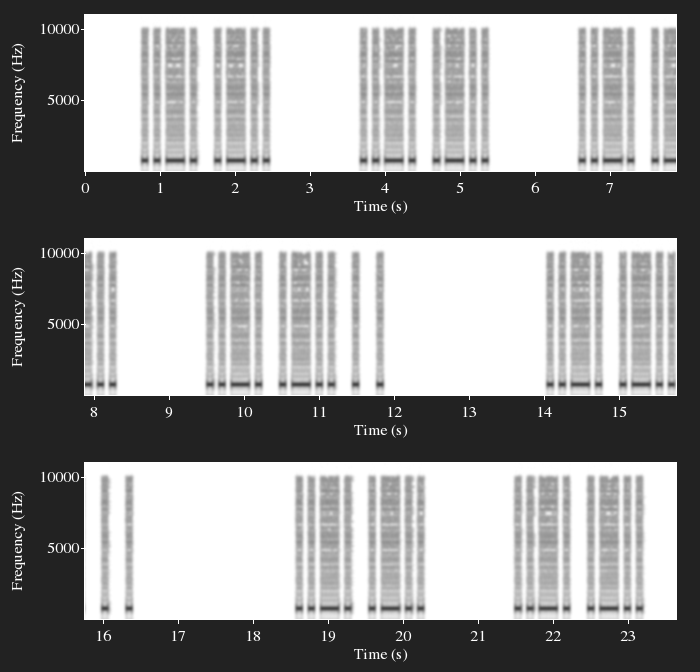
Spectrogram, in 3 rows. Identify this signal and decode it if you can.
Morse code, heard as a keyed tone, about 15 wpm, 800 Hz. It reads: FL FL FL FLEE FLEE FL FL
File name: FL / FL mp3s / FL Prefixes 3x2 @13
